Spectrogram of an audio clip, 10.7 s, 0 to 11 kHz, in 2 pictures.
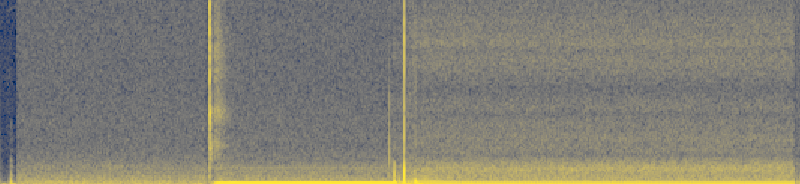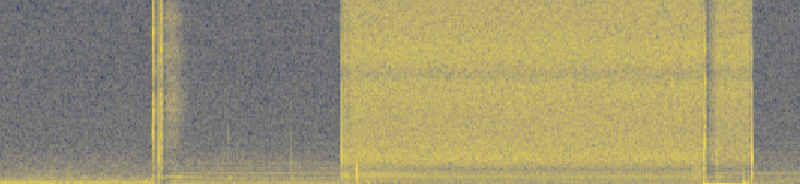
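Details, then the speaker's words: KRK Rokit 6 powered studio monitor, no input signal, mic right up to the drivers: steady low hum from the woofer, then a soft even hiss, more pronounced on the tweeter, the built-in amplifier's noise floor. "if you don't apply any signal to them whatsoever and you actually put your ear up to the Tweeter like this and the woofer uh to some uh respect as well but it's more uh pronounced on the Tweeter you can actually hear a lowlevel hiss on there"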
